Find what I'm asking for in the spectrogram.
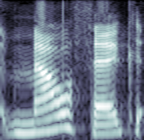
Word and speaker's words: Malefa'ak: Malefic, I should mention that it is spelled MALEFA'AK, in case anyone was wondering.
